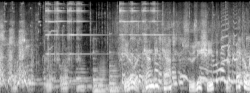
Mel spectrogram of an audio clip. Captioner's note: giggles; bicycle bells tinkle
